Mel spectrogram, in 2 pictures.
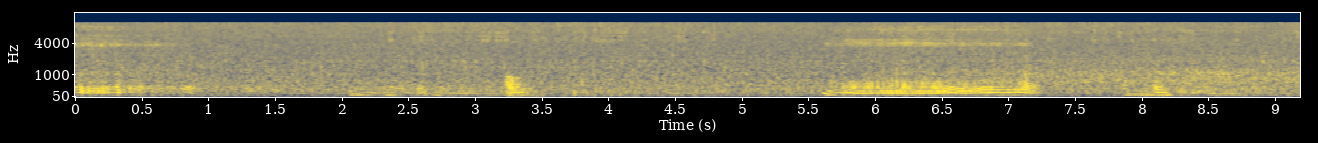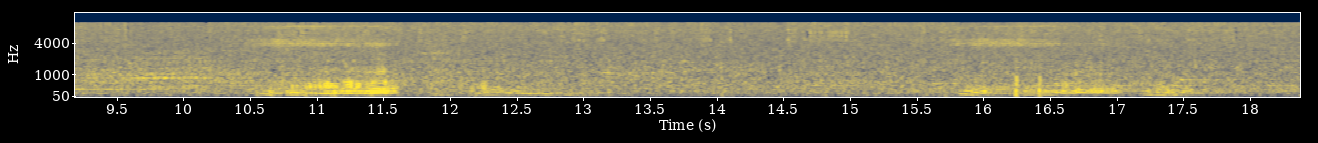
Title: SNORING PUPPY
